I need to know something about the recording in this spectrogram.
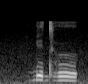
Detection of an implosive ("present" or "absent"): present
